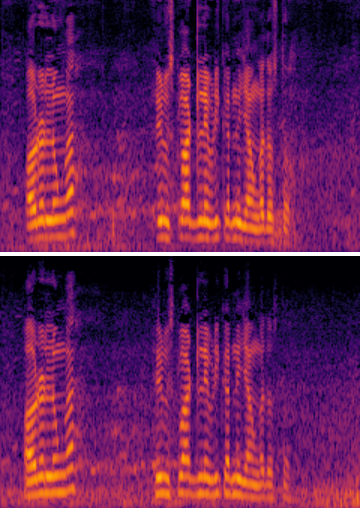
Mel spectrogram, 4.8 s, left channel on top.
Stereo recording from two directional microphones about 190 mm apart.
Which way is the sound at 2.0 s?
25° left (ahead or behind).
